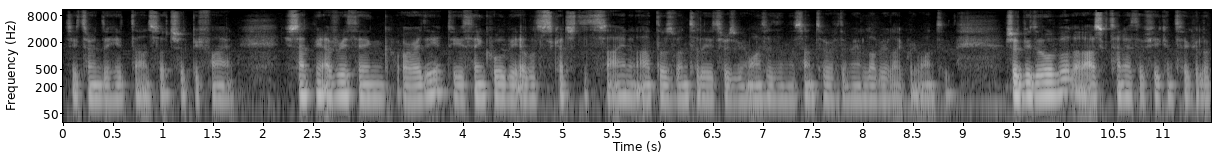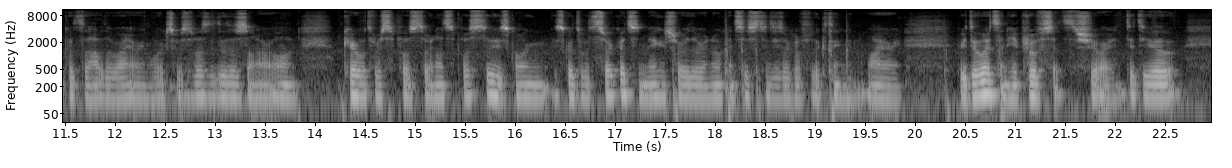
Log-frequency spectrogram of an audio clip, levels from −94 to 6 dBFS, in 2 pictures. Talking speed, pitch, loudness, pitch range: 265 wpm, 110 Hz, -32 LUFS, 110-115 Hz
